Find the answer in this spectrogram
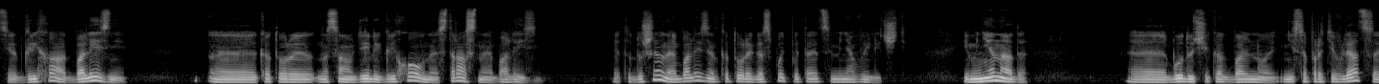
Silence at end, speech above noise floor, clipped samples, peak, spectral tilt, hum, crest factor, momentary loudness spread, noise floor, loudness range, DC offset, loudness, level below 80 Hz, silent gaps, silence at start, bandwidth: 0 s; 43 dB; under 0.1%; -6 dBFS; -6 dB/octave; none; 18 dB; 11 LU; -66 dBFS; 4 LU; under 0.1%; -25 LUFS; -68 dBFS; none; 0 s; 14.5 kHz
